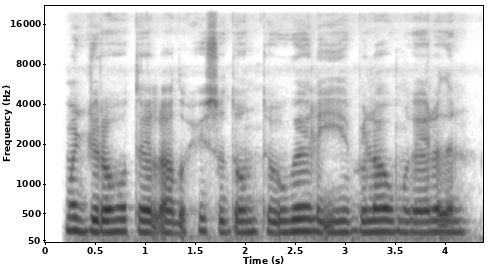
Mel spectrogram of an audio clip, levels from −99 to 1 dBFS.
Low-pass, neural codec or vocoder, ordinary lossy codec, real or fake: 19.8 kHz; none; none; real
